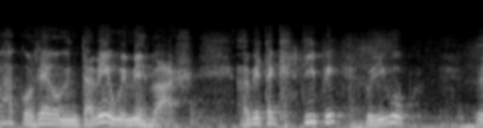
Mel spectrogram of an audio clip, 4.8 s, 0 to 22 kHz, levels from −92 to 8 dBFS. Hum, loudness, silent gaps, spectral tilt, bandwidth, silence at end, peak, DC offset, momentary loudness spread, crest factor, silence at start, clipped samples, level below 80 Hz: none; -22 LUFS; none; -9 dB/octave; 7.2 kHz; 0 s; -8 dBFS; under 0.1%; 20 LU; 14 dB; 0 s; under 0.1%; -38 dBFS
